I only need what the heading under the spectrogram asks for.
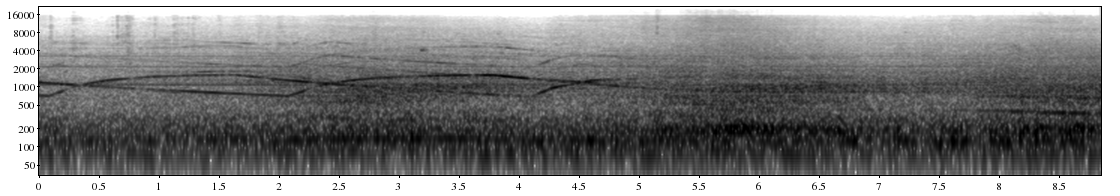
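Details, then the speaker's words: Inside a vehicle in an accident traffic jam: rising and falling siren wails sweep up from behind over steady traffic rumble as a state trooper works through the jam. "here are emergency vehicles somewhere probably come from behind"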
